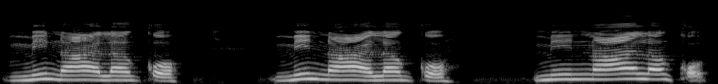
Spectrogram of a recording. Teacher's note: اگر آپ غور کریں نون ساکن کے بعد آئین آ رہا ہے، یعنی غنہ نہیں کریں گے۔ ہمارا قاعدہ یہ تھا نون ساکن اور تنوین کے بعد حرف ہلکی میں سے کوئی حرف آ جائے وہاں پر اظہار ہوگا، یعنی غنہ نہیں کریں گے۔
